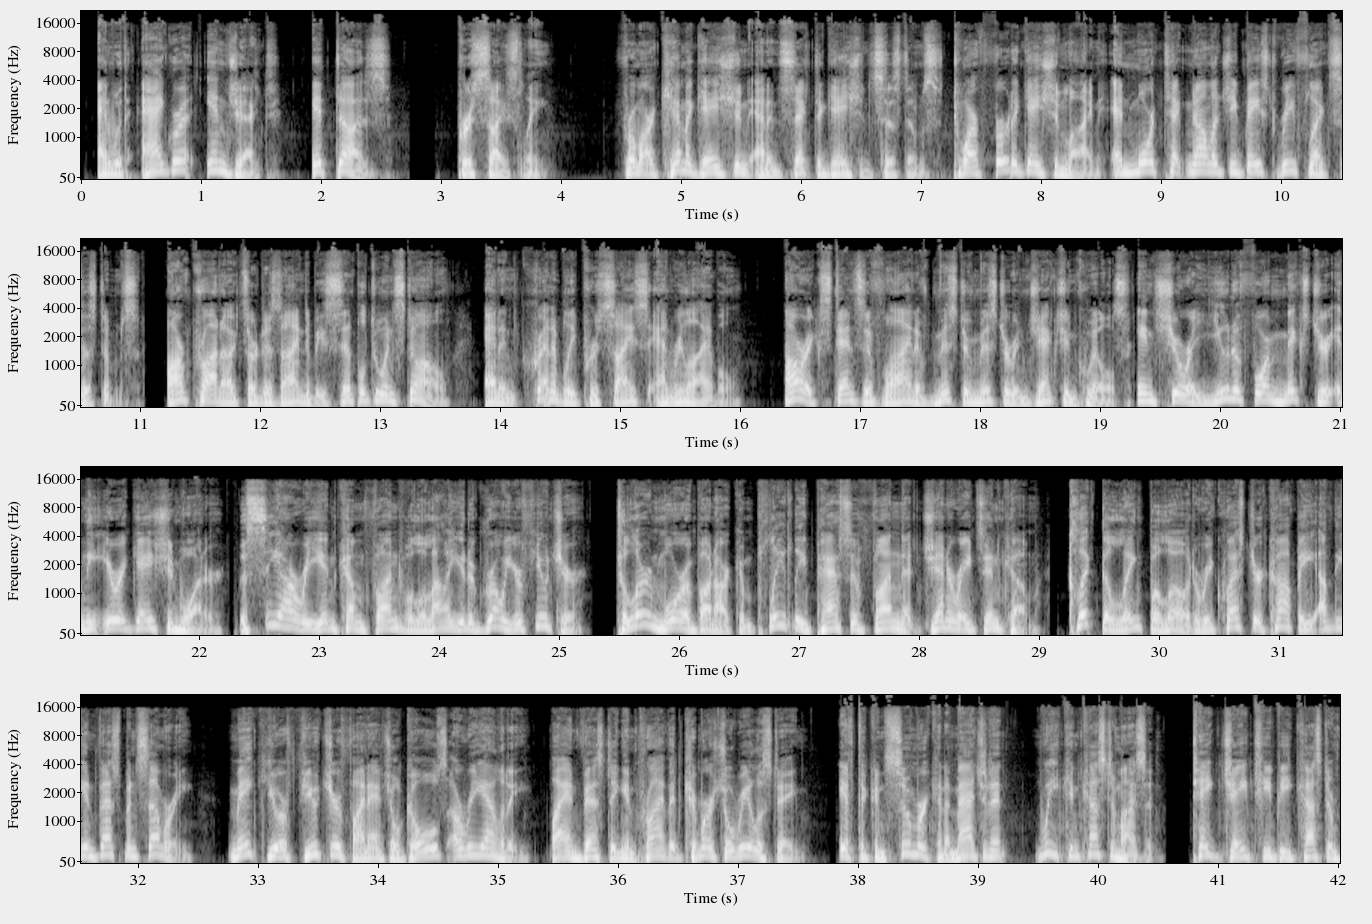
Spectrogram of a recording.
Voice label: Video Presentation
